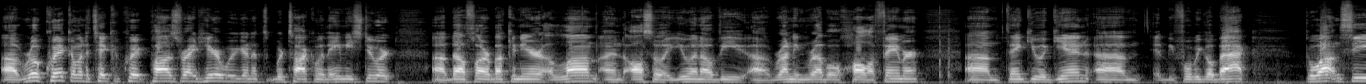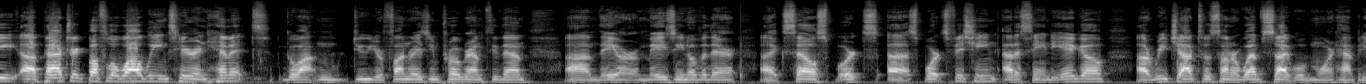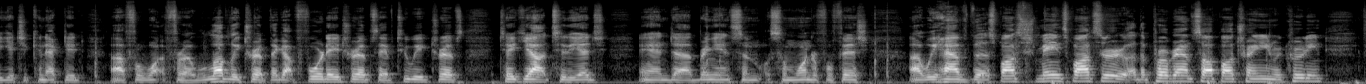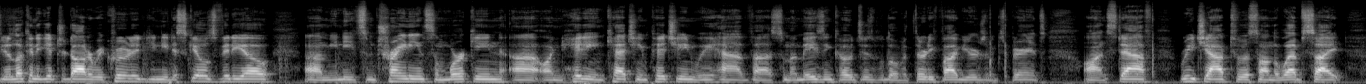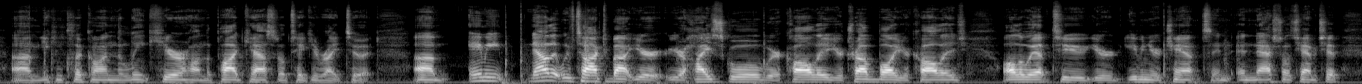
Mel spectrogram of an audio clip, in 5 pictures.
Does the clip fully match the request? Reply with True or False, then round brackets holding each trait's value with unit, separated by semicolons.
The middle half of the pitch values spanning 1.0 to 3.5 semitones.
True (3.0 semitones)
